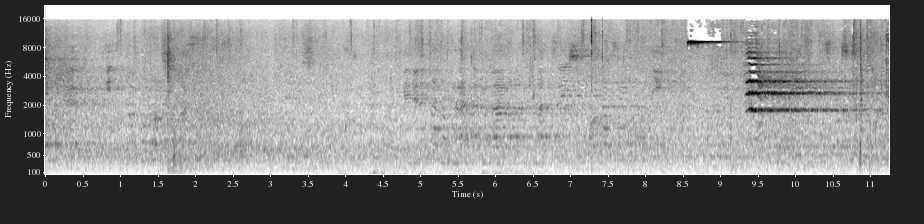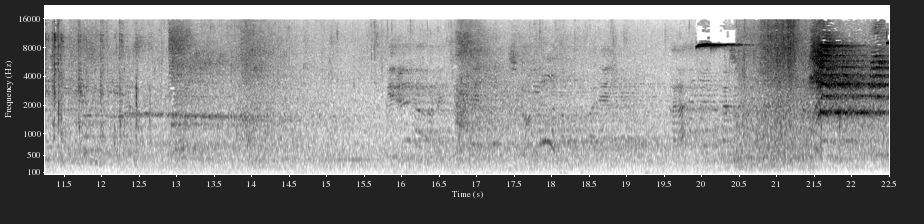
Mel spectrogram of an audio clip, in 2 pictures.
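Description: Water laps and splashes in a pool.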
